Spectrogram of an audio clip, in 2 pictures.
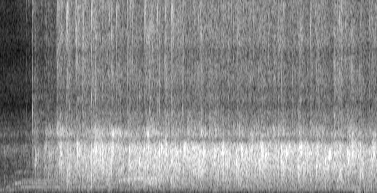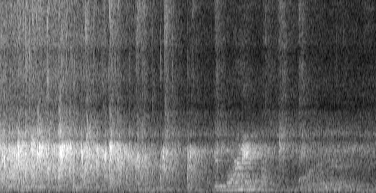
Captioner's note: applause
